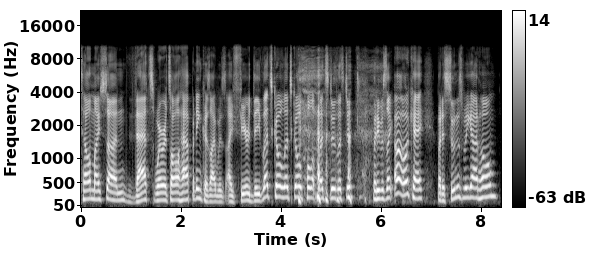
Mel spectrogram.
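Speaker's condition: No condition

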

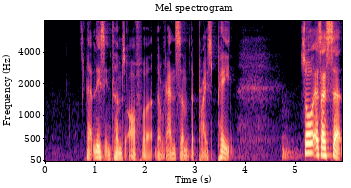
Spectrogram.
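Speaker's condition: No condition

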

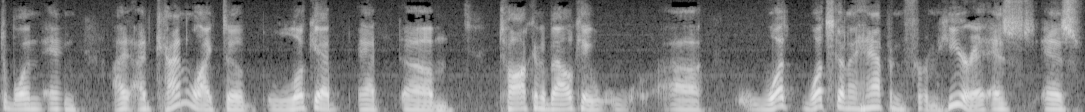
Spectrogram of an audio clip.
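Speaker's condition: No condition

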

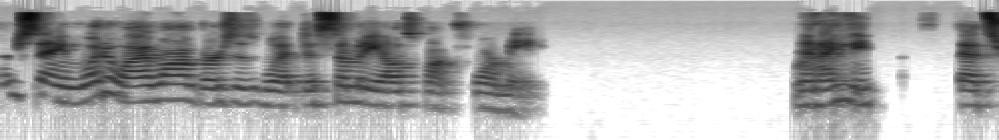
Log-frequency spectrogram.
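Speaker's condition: No condition

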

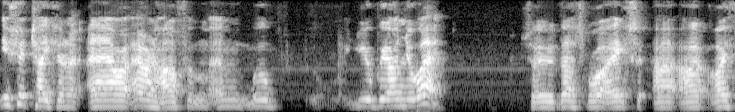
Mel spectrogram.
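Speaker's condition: Aphasia after stroke; stroke after operation led by Professor Linda Hands, relearned walking and speaking; cannot talk properly, thoughts intact but words come out wrong

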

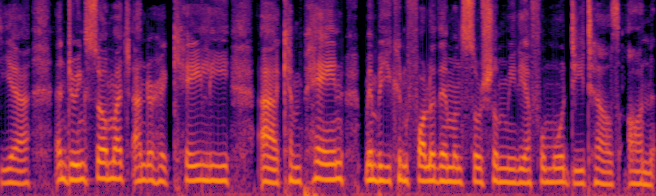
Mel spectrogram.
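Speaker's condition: No condition

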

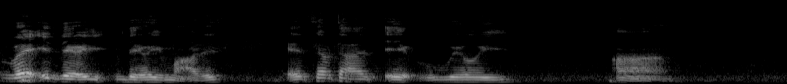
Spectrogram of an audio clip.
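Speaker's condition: Cerebral palsy with spastic quadriplegia; spastic quadriplegia from birth

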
